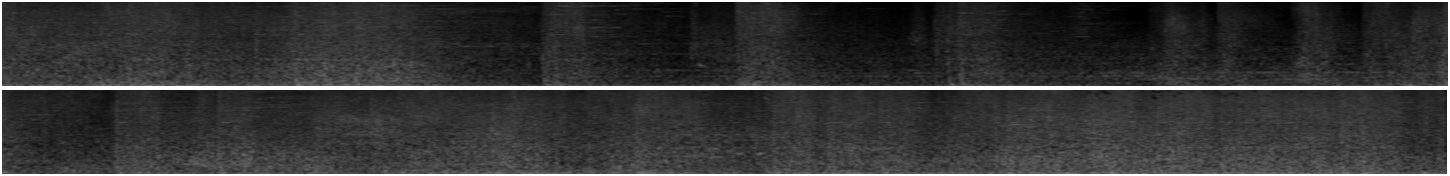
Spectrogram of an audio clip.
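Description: Game spell effects and hits crackle and burst during a fight.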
